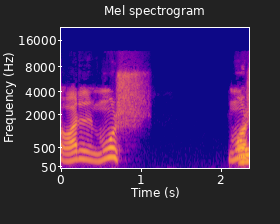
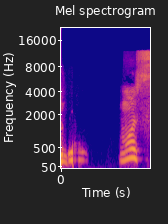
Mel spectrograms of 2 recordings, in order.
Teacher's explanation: আহালিল কিতাবি ওয়াল মুশরিকিনা এখানে দাঁড়ান, ওয়াল মুসরি বলছেন, এখানে শিন আছে, শিন উচ্চারণটি মোটা আওয়াজ হবে।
